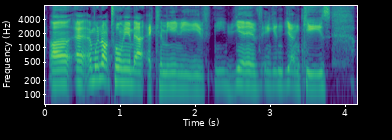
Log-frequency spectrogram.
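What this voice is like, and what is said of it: Mocking funny voice. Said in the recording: “my little funny voice there”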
